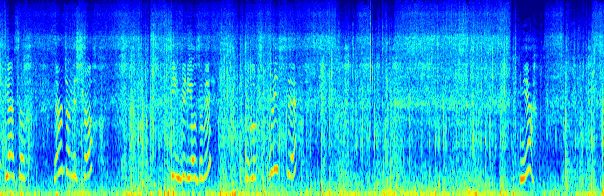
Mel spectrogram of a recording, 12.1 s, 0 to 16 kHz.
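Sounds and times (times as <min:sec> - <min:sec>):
bike chain and frame rattles: 0:00.0 - 0:12.0
bike tyres rumbling over dirt: 0:00.0 - 0:12.0.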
